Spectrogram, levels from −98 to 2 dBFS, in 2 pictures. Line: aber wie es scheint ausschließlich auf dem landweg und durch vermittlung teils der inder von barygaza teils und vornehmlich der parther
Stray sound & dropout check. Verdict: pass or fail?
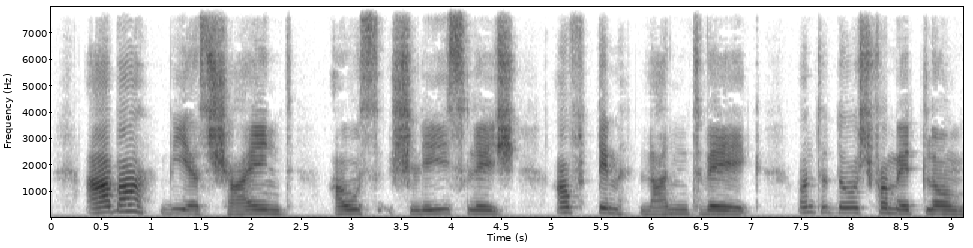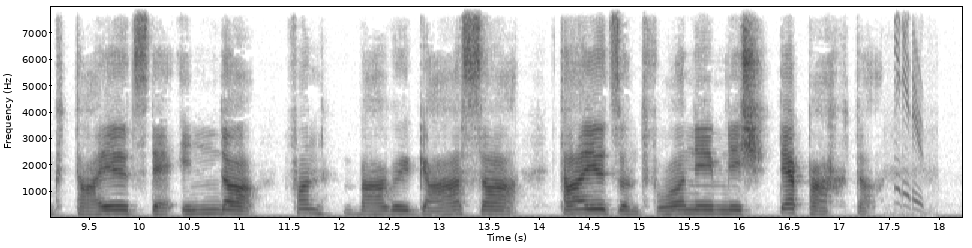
fail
